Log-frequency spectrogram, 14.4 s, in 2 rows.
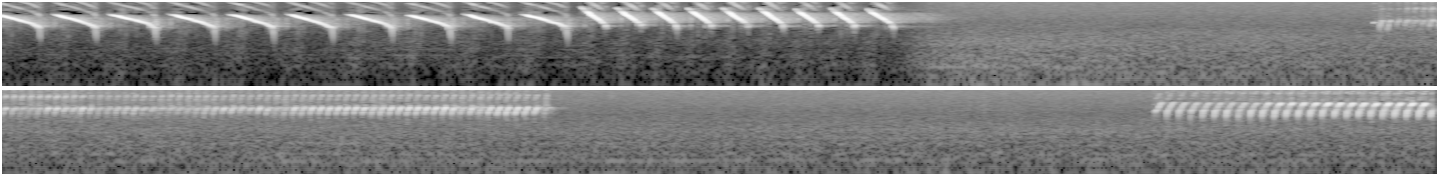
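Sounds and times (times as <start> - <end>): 
canary singing: 0.0 - 4.7, 6.8 - 10.0, 12.9 - 14.3.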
